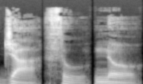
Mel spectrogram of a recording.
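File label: "jathuno", concatenated syllables; Affixing experiment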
